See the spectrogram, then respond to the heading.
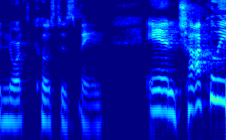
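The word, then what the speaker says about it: Txakoli: from spain uh it's it is spelled t x a k-o-l-i and they said it's a white wine but what is it similar to yeah so it's it's called chocolate so that's also from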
